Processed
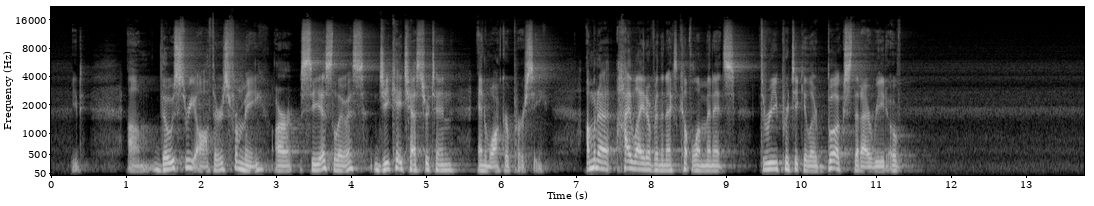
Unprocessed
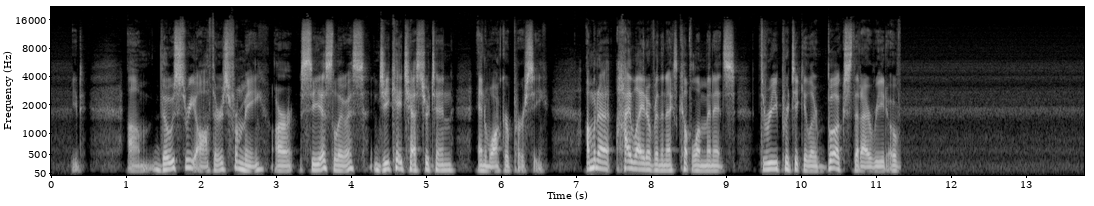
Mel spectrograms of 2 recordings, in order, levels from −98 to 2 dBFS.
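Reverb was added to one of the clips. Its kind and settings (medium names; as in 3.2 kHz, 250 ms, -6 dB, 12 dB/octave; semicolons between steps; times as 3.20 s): Schroeder reverb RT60 0.98 s, combs from 33 ms, DRR 17 dB; trim -2 dB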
